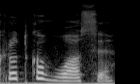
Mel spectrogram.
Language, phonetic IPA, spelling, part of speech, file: Polish, [ˌkrutkɔˈvwɔsɨ], krótkowłosy, adjective / noun, Pl-krótkowłosy.ogg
